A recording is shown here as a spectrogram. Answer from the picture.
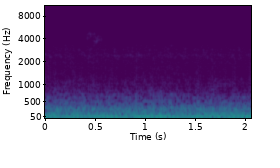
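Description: Low, steady rumble inside a parked car's cabin.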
